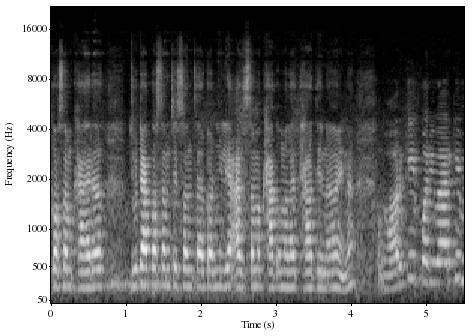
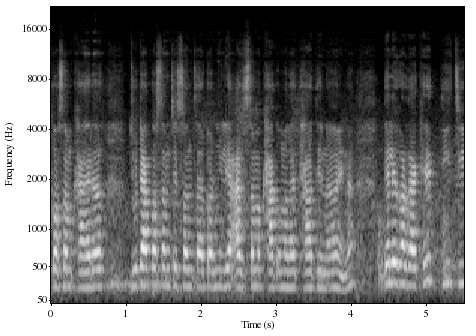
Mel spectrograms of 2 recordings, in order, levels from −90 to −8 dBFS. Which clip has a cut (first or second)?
first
